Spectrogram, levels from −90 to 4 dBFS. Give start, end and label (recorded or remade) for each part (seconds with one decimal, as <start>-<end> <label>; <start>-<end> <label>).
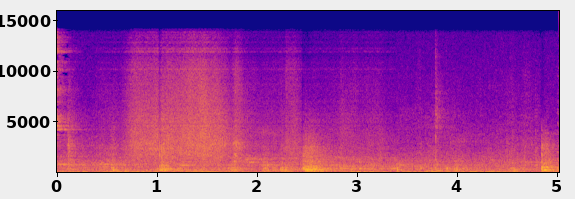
0.0-0.4 recorded; 0.4-3.4 remade; 3.4-5.0 recorded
